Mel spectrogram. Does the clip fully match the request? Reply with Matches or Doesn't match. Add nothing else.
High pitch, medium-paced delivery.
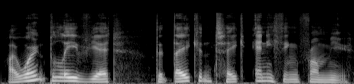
Doesn't match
